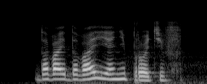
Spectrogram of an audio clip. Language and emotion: Russian, neutral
